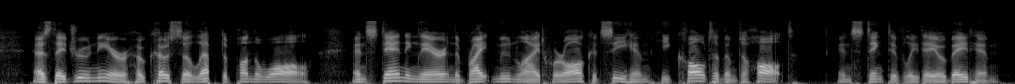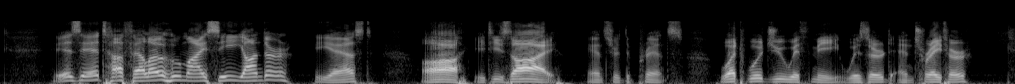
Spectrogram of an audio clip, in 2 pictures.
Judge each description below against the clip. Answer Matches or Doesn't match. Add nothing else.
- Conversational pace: Matches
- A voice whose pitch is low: Matches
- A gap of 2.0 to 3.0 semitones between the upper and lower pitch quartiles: Doesn't match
